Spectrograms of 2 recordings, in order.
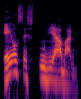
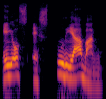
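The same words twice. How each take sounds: First: Said in the usual way. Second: Slow Spanish example; drawn-out teacher's demonstration; slow model answer. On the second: Shown as a demonstration. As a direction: say it slowly for learners.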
